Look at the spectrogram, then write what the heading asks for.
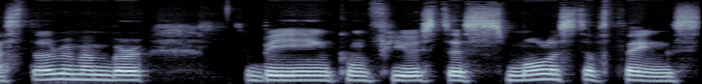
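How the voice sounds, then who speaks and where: A woman with a Czech accent speaks quickly enough, at a fairly low pitch and in a dark, mellow tone, in a very clean, dry, close recording with no echo and a silent background. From Czech Republic. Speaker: software developer. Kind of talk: interview.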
